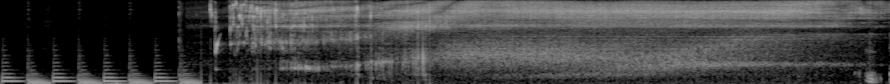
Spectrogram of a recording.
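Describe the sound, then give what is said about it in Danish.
A short burst of rhythmic tones gives way to a sharp hiss as cola is poured, followed by a steady fizzing and bubbling that continues to the end. “Det var, det, det var en cola.”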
